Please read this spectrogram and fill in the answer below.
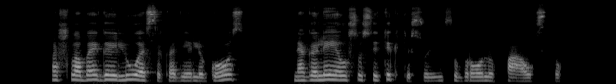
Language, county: Lithuanian, Marijampolė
